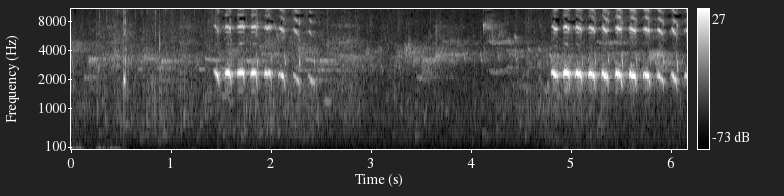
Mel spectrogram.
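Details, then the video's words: Eastern rosella in natural habitat giving two bursts of rapid, ringing, evenly repeated piping notes, eight to ten per burst, separated by a quiet pause of about two seconds, with faint chirps before. "Chamada de Rosella Oriental! Canção de Rosella Oriental! Rosella oriental soa! Apito Rosela Oriental"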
